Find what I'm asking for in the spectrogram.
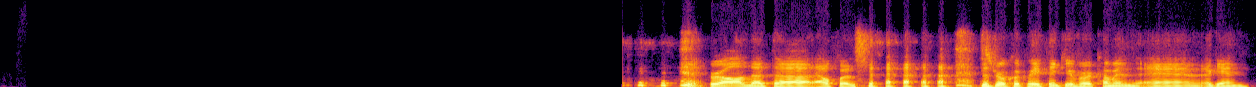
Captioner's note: laughs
